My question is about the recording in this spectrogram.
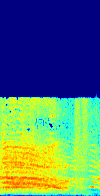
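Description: A class of young children shouting and cheering together at the end of a birthday song. The shouting is loud and drops away about a second and a half in.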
